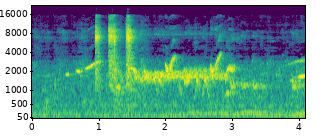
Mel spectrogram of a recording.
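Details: White-rumped shama mating song used for training and luring birds: rising whistled slurs near one pitch, a few sharp clicking bursts early on, then a sustained whistled phrase with upward flicks.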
